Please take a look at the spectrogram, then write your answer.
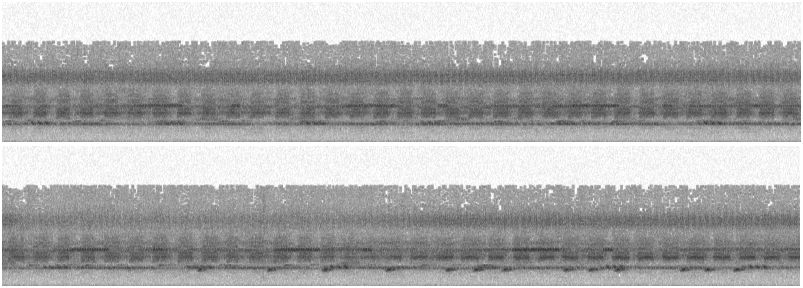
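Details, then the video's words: Crickets in a relaxing nature soundscape. A dense, steady insect chorus forms continuous high bands with pulsing trills, and short dipping chirps join in the second half over a soft, even background hiss. "Relaxing Cricket Sounds"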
